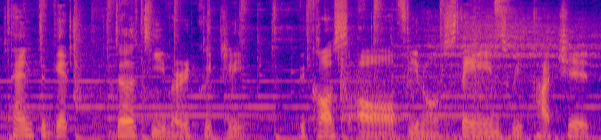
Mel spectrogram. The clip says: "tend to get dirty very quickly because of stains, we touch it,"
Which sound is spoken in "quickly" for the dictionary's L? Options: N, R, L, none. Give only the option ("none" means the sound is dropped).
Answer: L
